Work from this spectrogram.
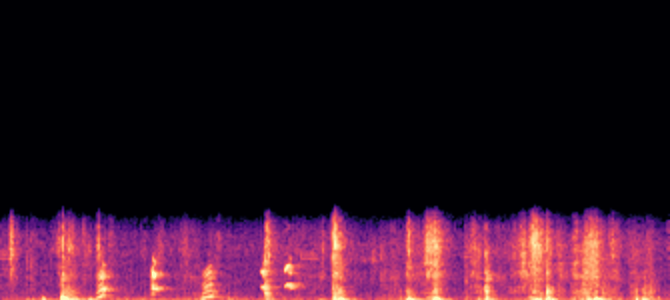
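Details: Three-week-old puppies from a dog's third litter, just starting to stay awake and play, giving short high whimpers and yips with rising and falling tones, scattered across the clip amid scuffling and thumps.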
